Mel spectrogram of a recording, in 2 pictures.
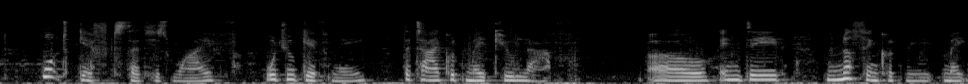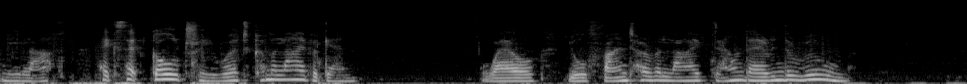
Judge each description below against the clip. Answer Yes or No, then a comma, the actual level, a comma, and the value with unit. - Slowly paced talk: Yes, slow, 125 wpm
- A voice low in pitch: No, medium, 180 Hz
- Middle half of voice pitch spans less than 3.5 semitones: No, average, 4.2 semitones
